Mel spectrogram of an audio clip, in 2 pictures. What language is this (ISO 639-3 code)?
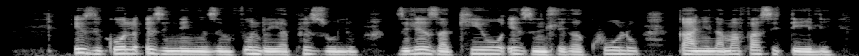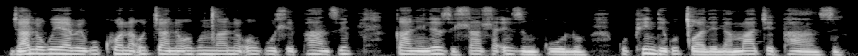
nde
